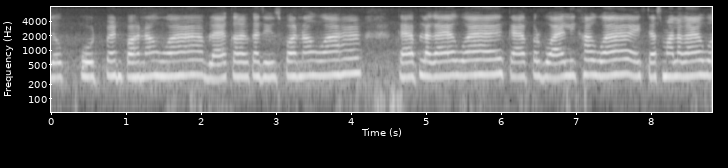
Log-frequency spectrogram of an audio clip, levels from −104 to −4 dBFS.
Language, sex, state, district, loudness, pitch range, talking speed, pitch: Hindi, female, Bihar, West Champaran, -14 LUFS, 285-310 Hz, 185 wpm, 295 Hz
